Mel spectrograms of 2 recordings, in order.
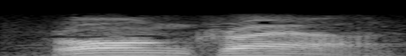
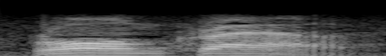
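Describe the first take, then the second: No difference in how they are said.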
